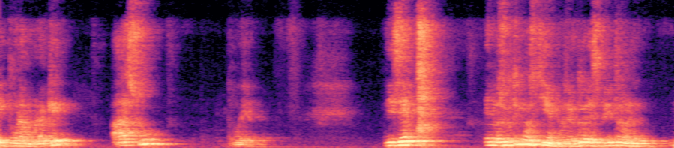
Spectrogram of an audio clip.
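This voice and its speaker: A man preaching and teaching a Bible lesson, slow and emphatic, listing words one by one. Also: mid-range voice, mellow. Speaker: pastor. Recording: echoey room from far off.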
